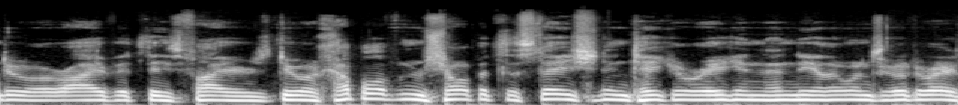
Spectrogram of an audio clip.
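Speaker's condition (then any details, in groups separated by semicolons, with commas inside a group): Parkinson's disease; deep brain stimulators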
